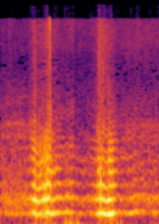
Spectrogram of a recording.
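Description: Honeybees buzz around an open hive during a frame inspection, a close steady hum that swells twice in brief louder bursts as bees fly near, with no talk.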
